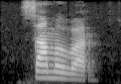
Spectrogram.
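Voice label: "самӧвар", Komi, female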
